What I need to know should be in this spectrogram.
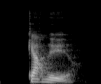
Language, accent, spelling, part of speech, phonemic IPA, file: French, France, carbure, noun / verb, /kaʁ.byʁ/, LL-Q150 (fra)-carbure.wav
- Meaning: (noun) carbide; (verb) inflection of carburer: 1. first/third-person singular present indicative/subjunctive 2. second-person singular imperative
